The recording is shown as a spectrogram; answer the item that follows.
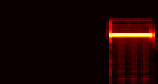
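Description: One short, clean electronic beep from an answering machine just before a recorded phone message, a steady mid-pitched tone with a small faint blip trailing after it.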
